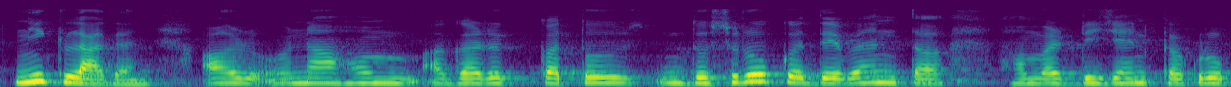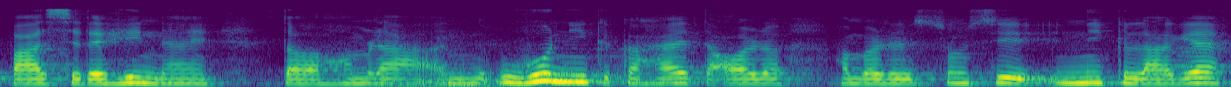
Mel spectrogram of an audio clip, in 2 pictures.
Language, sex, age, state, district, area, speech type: Maithili, female, 18-30, Bihar, Madhubani, rural, spontaneous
